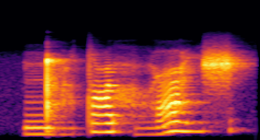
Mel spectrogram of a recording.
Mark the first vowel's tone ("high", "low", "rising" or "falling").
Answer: low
